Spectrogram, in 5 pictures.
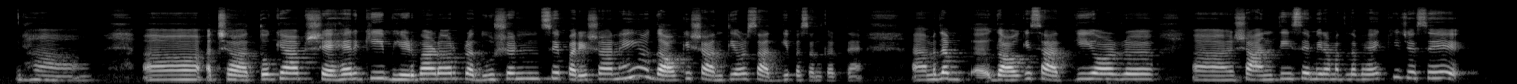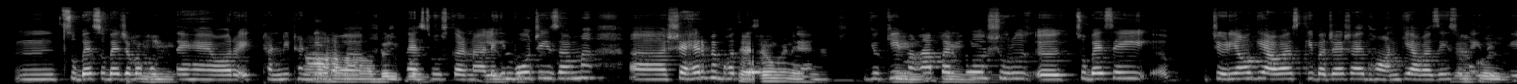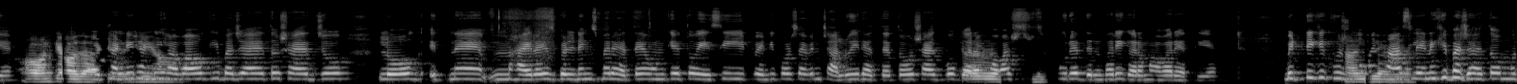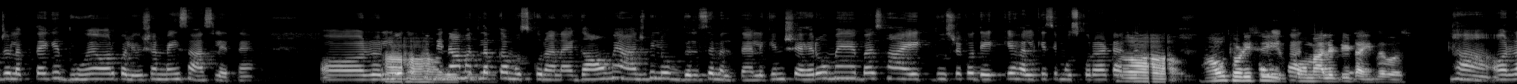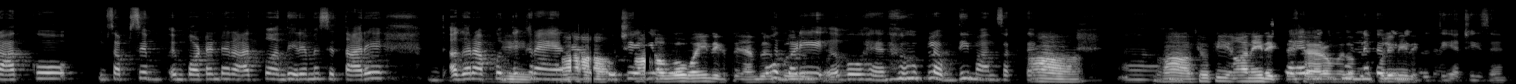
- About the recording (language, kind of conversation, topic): Hindi, unstructured, आप शहर में रहना पसंद करेंगे या गाँव में रहना?
- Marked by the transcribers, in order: static; other background noise; distorted speech; in English: "मिस"; in English: "हाइराइज़ बिल्डिंग्स"; in English: "ट्वेंटी फ़ोर सेवन"; laughing while speaking: "की"; in English: "पॉल्यूशन"; in English: "फ़ॉर्मालिटी टाइप"; in English: "इम्पोर्टेंट"; chuckle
